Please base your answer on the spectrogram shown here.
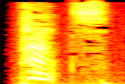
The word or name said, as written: patch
